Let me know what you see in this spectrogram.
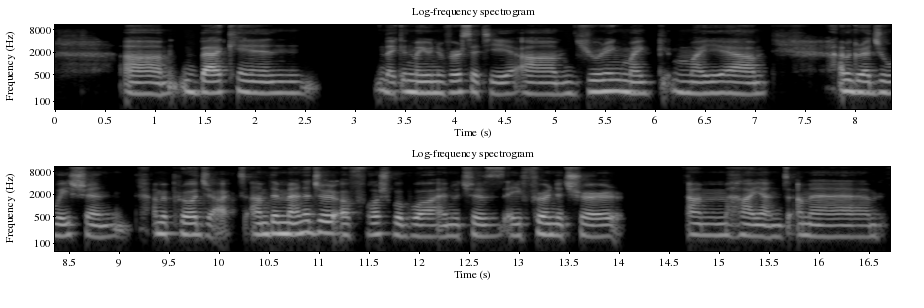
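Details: Adult who stutters and speaks Arabic, French and English. Stuttering.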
